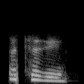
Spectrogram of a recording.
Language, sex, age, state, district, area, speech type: Punjabi, female, 30-45, Punjab, Shaheed Bhagat Singh Nagar, urban, conversation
